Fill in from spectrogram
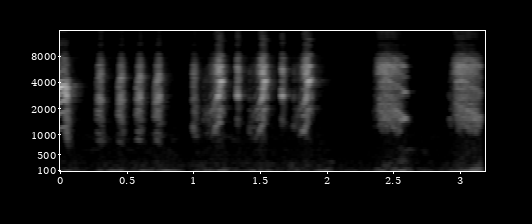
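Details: Long-tailed shrike singing persistently to provoke an answer: a rapid string of short, harsh chattering notes followed by two long, rough, hoarse rasps.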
